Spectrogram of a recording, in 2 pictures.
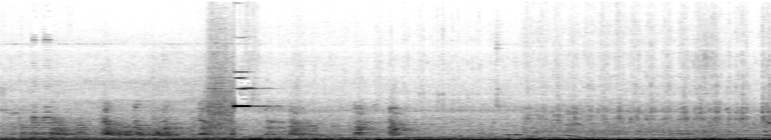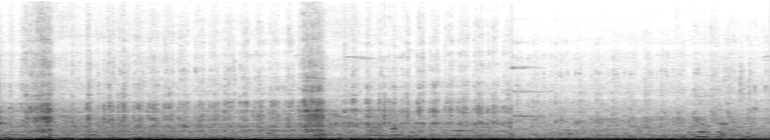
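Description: Vintage car engines rumble and idle loudly close by.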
